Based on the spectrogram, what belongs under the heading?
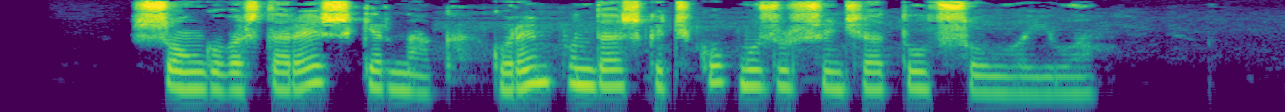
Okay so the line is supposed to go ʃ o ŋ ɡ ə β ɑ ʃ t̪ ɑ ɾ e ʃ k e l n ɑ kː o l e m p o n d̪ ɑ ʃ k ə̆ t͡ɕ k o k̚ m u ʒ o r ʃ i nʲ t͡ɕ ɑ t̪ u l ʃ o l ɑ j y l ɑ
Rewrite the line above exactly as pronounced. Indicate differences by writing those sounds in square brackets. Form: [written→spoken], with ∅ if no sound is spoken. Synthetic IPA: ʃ o ŋ ɡ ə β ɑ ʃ t̪ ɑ ɾ e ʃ k e [l→r] n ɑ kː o [l→ɾ] e m p [o→u] n d̪ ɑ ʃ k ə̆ t͡ɕ k o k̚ m u ʒ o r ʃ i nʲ t͡ɕ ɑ t̪ u l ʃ o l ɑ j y l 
